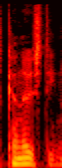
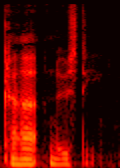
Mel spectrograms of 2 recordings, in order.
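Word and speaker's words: Carnoustie: When I went to Canoosti, I asked some of the locals how to pronounce it, and they tell me it's Canoosti, not Carnoosti.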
